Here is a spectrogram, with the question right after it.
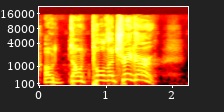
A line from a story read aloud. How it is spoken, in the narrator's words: the skipper shouts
